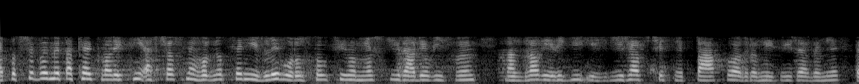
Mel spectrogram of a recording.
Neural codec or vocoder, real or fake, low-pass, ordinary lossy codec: codec, 24 kHz, 1 kbps, SNAC; fake; 3.6 kHz; AAC, 16 kbps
